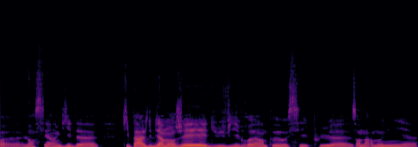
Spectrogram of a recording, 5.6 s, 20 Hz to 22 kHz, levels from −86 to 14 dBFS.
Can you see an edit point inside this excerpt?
no; 0 cuts

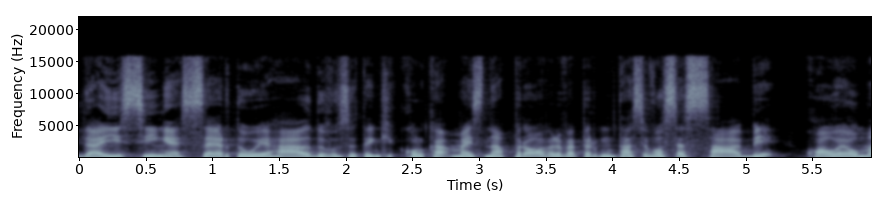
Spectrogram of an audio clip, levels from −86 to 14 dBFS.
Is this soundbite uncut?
yes; 0 cuts

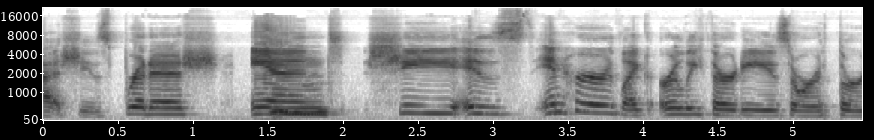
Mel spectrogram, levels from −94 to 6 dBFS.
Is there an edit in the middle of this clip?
no; 0 cuts

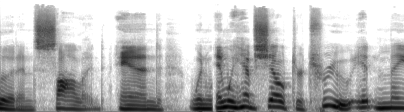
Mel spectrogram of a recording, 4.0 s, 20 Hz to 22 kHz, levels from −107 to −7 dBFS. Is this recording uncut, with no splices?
no; 2 cuts; at 1.1 s, 2.1 s

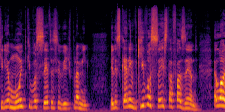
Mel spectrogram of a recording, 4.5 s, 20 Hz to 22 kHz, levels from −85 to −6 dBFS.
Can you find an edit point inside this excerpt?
yes; 2 cuts; at 1.0 s, 2.7 s

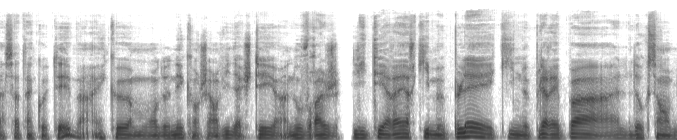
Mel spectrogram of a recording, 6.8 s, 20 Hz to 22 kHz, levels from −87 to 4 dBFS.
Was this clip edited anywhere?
no; 0 cuts

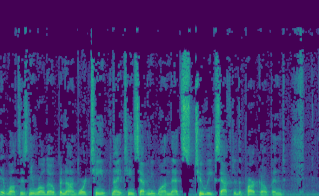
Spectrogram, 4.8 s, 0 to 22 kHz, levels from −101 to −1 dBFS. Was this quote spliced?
yes; 1 cut; at 1.1 s

